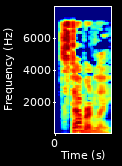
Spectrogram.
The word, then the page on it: stubbornly: British English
